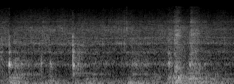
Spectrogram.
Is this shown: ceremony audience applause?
no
